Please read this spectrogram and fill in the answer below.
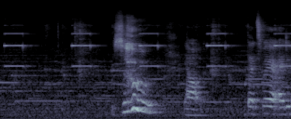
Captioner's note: laughing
